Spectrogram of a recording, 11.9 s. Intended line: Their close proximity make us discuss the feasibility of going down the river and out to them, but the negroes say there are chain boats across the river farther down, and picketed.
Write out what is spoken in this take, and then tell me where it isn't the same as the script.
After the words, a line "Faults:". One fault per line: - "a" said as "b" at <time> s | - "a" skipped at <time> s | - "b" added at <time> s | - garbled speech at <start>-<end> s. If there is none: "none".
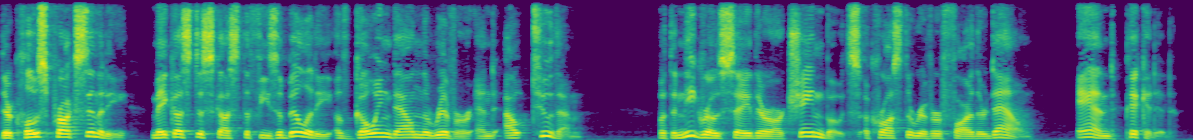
Their close proximity make us discuss the feasibility of going down the river and out to them, but the negroes say there are chain boats across the river farther down, and picketed.
Faults:
none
